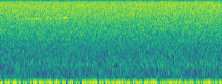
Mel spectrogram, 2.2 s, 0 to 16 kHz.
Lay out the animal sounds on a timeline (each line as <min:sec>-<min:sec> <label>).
0:00.0-0:00.9 Golden-crowned Kinglet (Regulus satrapa)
